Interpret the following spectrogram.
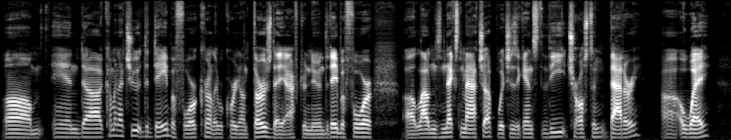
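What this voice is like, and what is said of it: Voice slightly off, cold-affected. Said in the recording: “nursing a bit of a cold, so I'm sorry if my voice sounds a little bit off”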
